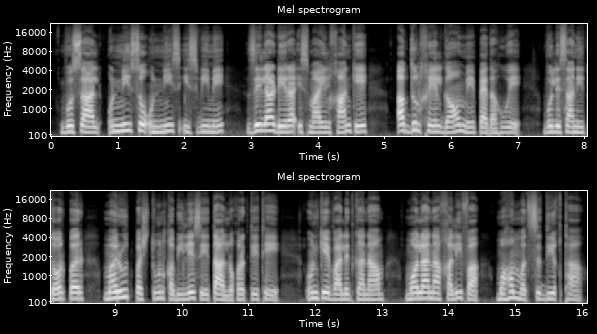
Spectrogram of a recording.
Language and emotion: Urdu, neutral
